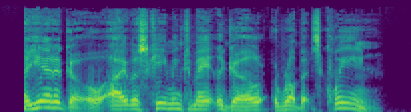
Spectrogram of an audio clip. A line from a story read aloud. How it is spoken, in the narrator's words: Renly said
